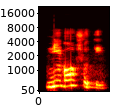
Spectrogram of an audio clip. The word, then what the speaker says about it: নিবসতি: নিবসতি, অধিবাস, সঠিক উচ্চারণ নিবসতি, নিবসতি এবং অধিবাস।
